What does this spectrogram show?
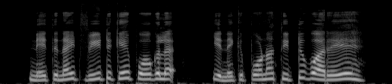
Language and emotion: Tamil, fearful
